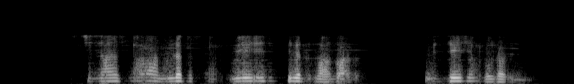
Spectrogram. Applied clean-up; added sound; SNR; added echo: neural separator model SepFormer WHAMR!.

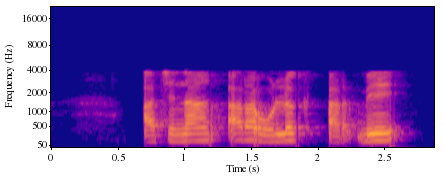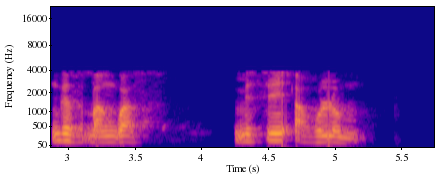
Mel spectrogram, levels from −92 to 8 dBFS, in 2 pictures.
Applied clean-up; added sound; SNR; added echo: none; none; none; none.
